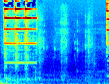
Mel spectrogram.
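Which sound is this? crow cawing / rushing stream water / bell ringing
bell ringing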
